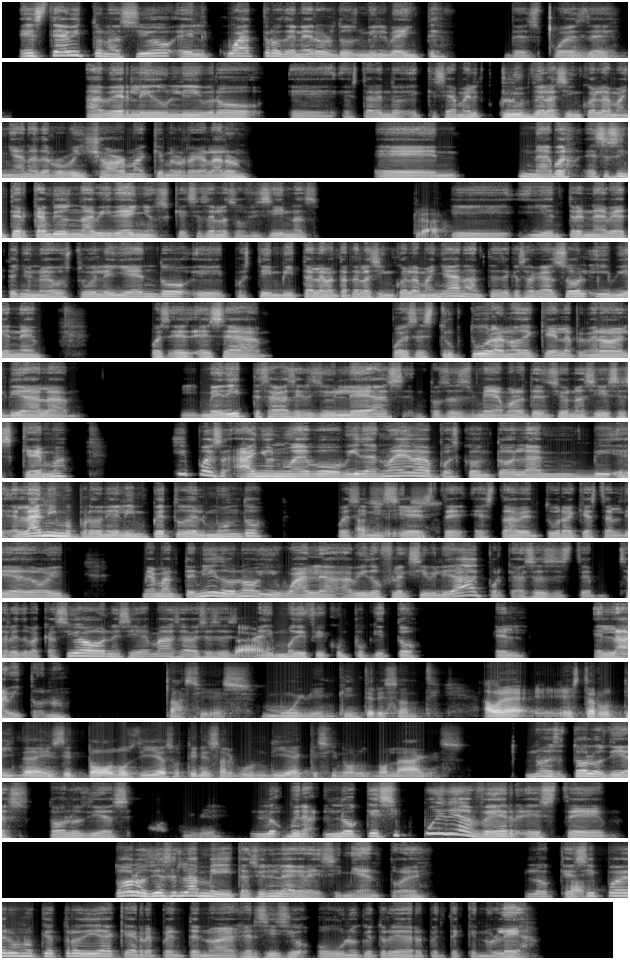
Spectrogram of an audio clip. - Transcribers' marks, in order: other background noise; chuckle; tapping
- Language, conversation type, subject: Spanish, podcast, ¿Qué hábito te ayuda a crecer cada día?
